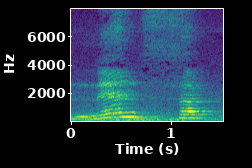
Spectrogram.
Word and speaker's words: Nernst: अब इसके अंदर में आता है, इसी में आपके आती है नैनसट इक्वेशन।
